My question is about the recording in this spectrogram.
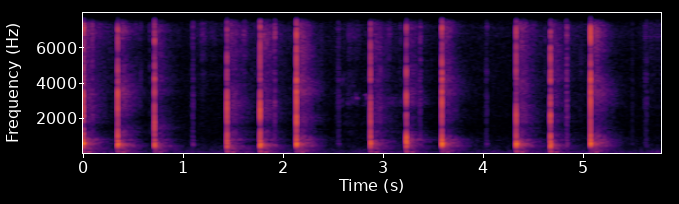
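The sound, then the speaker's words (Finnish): Hand drumming in repeating groups of three sharp, resonant strikes, two with the left hand and one with the right, with short gaps between groups, played four times in a steady pattern with no voices. “Rummutus meni niin, että vasemmalla kädellä lyöntiin 2 lyöntiä ja oikealla 1.”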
